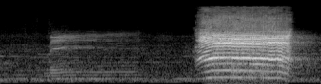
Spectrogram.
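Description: A domestic sheep gives a soft bleat, then a loud, harsh, wavering baa.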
